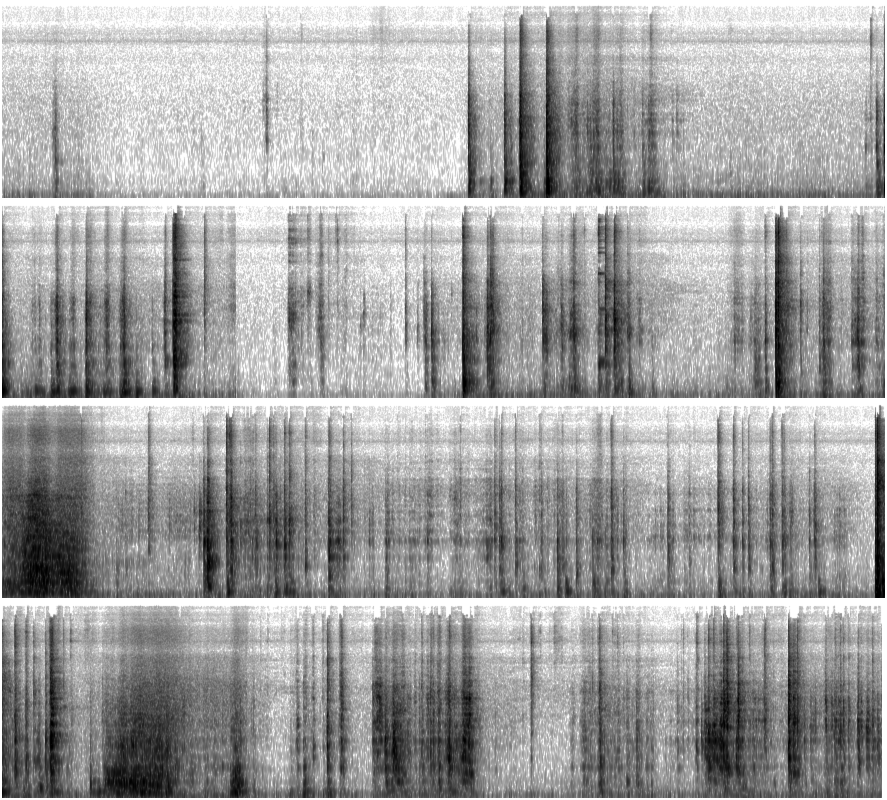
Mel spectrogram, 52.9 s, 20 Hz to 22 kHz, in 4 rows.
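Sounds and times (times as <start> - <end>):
scraping sounds: 26.5 - 27.9, 41.3 - 43.4.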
